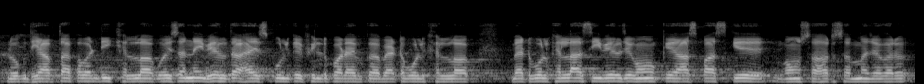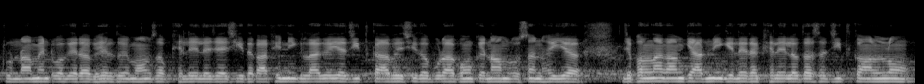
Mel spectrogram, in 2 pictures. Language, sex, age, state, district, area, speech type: Maithili, male, 30-45, Bihar, Supaul, rural, spontaneous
